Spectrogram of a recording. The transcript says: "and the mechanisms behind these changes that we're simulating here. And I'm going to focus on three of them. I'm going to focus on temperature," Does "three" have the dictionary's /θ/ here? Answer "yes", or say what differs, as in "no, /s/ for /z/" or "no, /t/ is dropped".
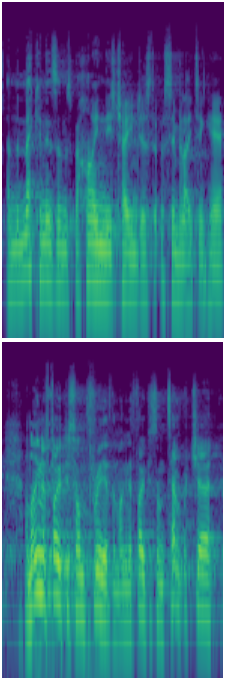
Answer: yes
